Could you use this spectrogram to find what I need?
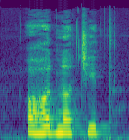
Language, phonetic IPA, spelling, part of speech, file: Czech, [ˈoɦodnocɪt], ohodnotit, verb, Cs-ohodnotit.ogg
- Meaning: to evaluate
